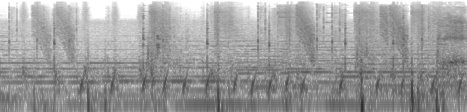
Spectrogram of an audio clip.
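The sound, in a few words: water being poured from a bucket in a video game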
